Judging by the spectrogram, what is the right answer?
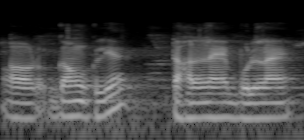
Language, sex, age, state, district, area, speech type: Maithili, male, 60+, Bihar, Madhepura, urban, spontaneous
